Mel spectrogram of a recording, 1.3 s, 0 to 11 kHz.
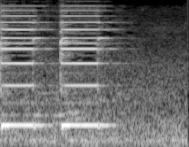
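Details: Two short, high beeps from an IE 12 patient monitor as the CO2 (capnograph) sensor finishes its zero set to room air; monitor beep during capnograph zeroing.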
